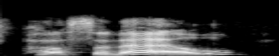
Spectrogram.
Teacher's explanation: personnel, with the emphasis on the last syllable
